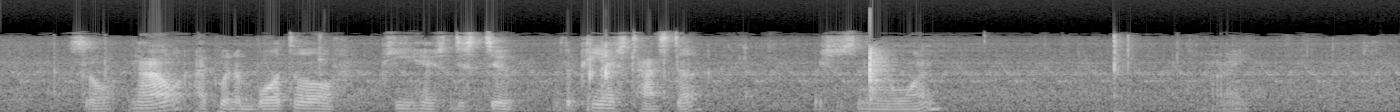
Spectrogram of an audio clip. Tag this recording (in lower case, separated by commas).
speech, inside a small room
